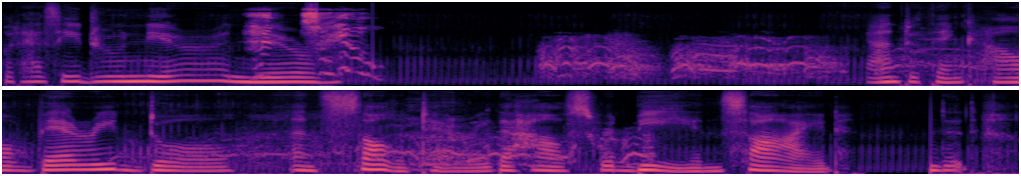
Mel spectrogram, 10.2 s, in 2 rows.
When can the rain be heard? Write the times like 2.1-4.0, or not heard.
not heard.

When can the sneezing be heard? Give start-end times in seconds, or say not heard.
1.2-1.9, 6.0-7.5.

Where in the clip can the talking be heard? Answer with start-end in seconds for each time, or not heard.
0.0-1.7, 4.3-10.1.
